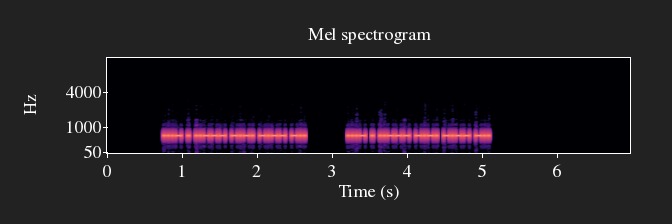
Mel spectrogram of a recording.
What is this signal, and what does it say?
Morse code, heard as a keyed tone, about 46 wpm, 700 Hz. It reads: VE2CYD VE2CYD
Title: DXCC-100 Call Signs - 6 Characters - Repeated 2x - 45wpm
